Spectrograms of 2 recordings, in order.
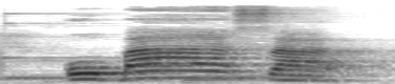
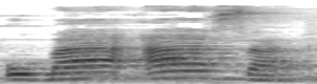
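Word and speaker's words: おばあさん: Thêm một ví dụ nữa, Oba-san là bà. A ở đây cũng là trường âm của ba, cho nên mình sẽ kéo dài ba ra thêm một nhịp. Oba-san, Oba-san, không đọc là Oba-a-san các bạn nha.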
